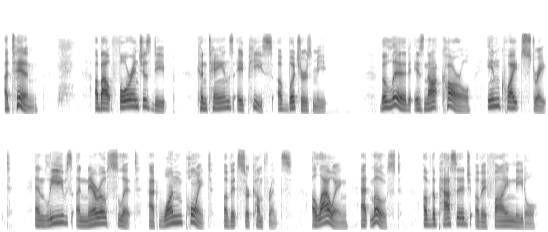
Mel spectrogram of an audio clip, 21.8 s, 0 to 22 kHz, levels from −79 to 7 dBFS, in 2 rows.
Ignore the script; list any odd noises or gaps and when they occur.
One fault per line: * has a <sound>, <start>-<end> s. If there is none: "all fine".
* has a sniff, 1.0-1.5 s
